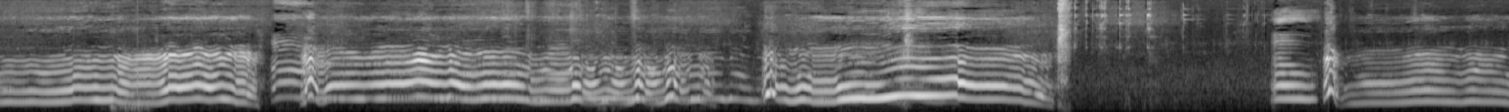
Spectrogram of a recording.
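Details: Delta, a pet Siberian Husky known for singing, howls in long, wavering tones that warble up and down in pitch. Short yips and breaks split the phrases, followed by a brief pause and then a resumed falling howl.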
